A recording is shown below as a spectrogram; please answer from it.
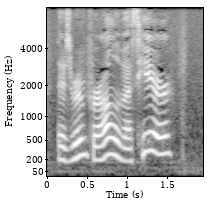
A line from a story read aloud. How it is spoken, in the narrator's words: A man called out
